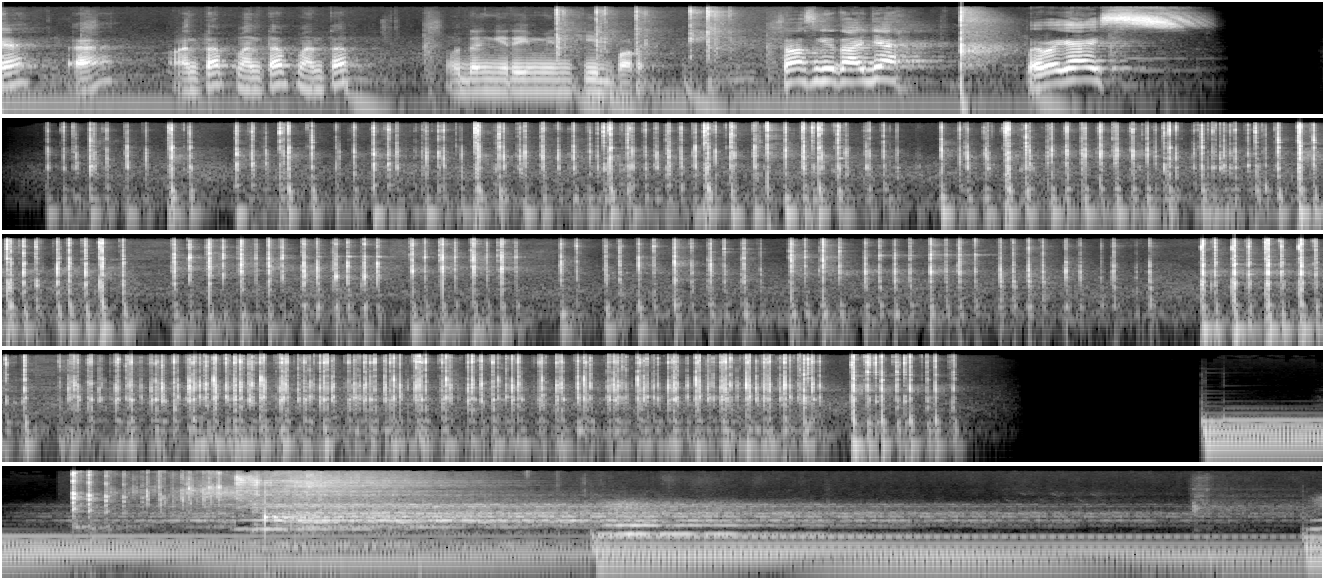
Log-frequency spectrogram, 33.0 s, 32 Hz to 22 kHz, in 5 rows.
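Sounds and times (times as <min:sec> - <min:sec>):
mechanical keyboard typing: 0:06.8 - 0:24.7.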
